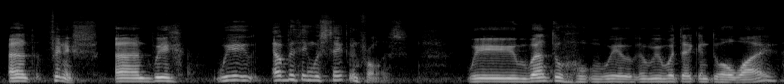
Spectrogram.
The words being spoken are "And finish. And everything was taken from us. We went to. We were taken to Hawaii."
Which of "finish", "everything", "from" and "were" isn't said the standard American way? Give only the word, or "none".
none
